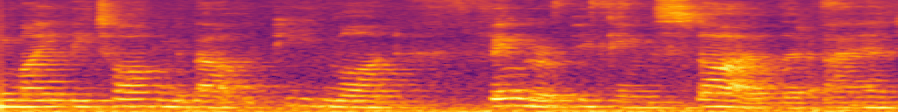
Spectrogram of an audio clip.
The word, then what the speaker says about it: Piedmont: The actual correct pronunciation of that region is Piedmont. It's a French word, means foothills.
